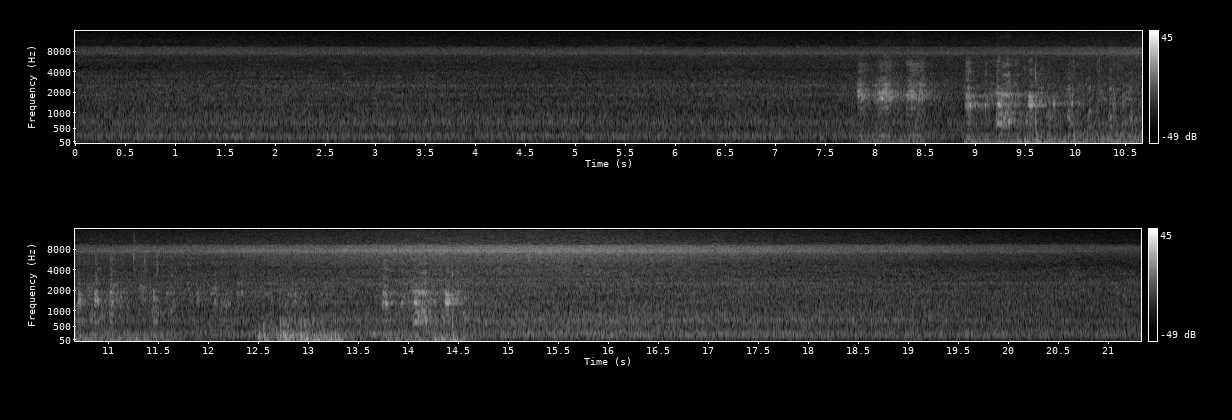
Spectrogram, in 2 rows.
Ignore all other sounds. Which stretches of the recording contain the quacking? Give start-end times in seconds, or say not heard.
7.8-14.6.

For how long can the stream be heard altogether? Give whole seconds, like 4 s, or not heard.
21 s.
